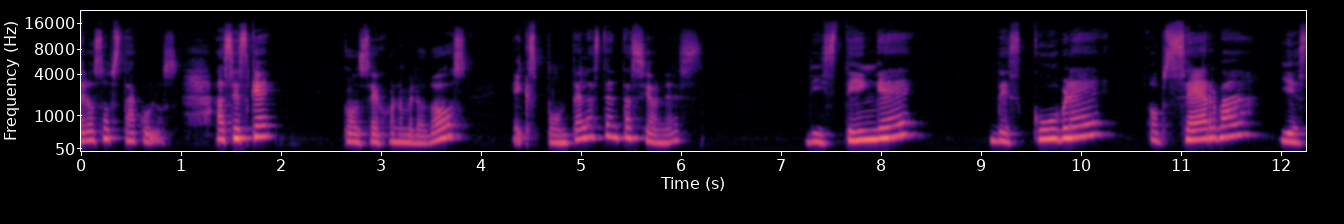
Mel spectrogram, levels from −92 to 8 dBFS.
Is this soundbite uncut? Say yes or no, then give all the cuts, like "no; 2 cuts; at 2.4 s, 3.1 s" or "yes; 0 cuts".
yes; 0 cuts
